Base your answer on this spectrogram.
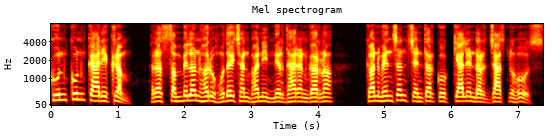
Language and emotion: Nepali, neutral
